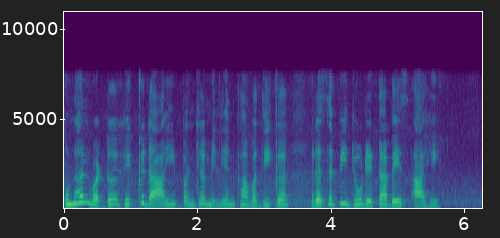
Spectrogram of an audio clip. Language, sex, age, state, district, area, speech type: Sindhi, female, 45-60, Rajasthan, Ajmer, rural, read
